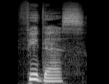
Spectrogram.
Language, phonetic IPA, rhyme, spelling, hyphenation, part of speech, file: Hungarian, [ˈfidɛs], -ɛs, Fidesz, Fi‧desz, proper noun, Hu-Fidesz.ogg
